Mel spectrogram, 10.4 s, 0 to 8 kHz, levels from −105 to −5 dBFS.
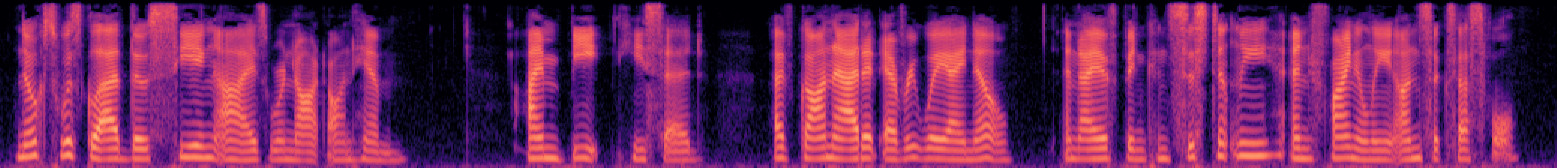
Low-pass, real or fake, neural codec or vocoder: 7.2 kHz; real; none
